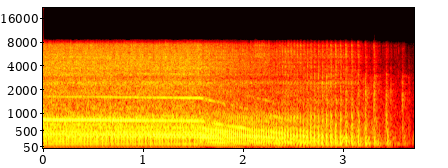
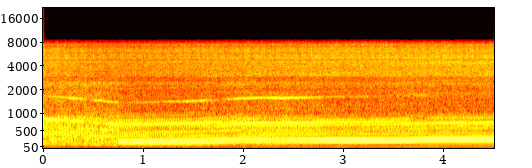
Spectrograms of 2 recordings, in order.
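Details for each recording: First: Poulan Pro PR46BT two-stroke backpack blower with an old carburetor. It wouldn't idle, so the idle screw was turned up. It holds a steady high buzz, then drops smoothly to an even idle without bogging or stalling, now running properly. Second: Poulan Pro PR46BT backpack blower with an old carburetor, before adjustment: revs up, hangs in a wavering buzz, then sags and tries to stall near idle; bogs and won't throttle up.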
